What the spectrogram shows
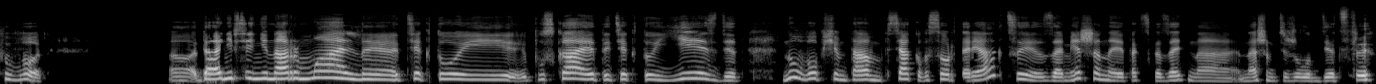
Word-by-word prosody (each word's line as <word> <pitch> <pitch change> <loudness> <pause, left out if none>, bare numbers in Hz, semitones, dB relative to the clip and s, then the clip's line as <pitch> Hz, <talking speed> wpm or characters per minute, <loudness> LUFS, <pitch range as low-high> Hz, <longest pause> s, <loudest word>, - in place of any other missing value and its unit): Вот. 235 -1 -2 1.3
"А, 180 0 -5
да 250 -2 +4
они 270 +3 +6
все 290 0 -1
ненормальные, 260 -4 +4
те, 245 +5 -2
кто 250 0 -1
и 215 -7 -2
пускает, 245 +4 +3
и 215 - -2
те, 240 +4 -1
кто 230 0 -5
ездит." 210 -4 -2 0.4
Ну, 295 +6 -2
в 250 - -4
общем, 250 -5 -3
там 215 -2 +2
всякого 250 -7 0
сорта 205 -6 -2
реакции, 220 - -2
замешанные, 180 +2 -2
так 180 +2 -8
сказать, 190 +4 -4
на 160 -5 -8
нашем 170 +2 -5
тяжелом 165 -1 -6
детстве. 170 +6 0
220 Hz, 120 wpm, -22 LUFS, 180-255 Hz, 1.3 s, они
